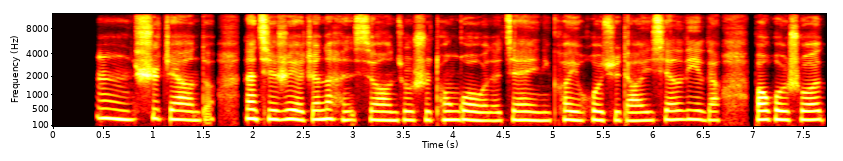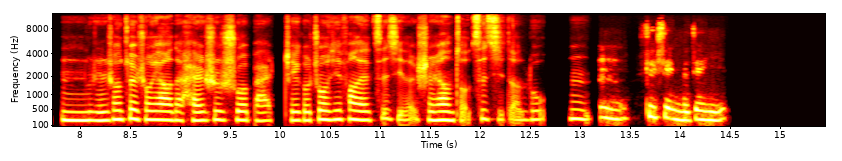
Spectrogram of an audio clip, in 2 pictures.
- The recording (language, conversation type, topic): Chinese, advice, 你会因为和同龄人比较而觉得自己的自我价值感下降吗？
- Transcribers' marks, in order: none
